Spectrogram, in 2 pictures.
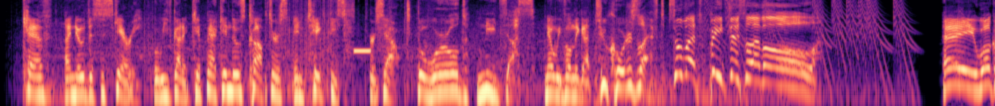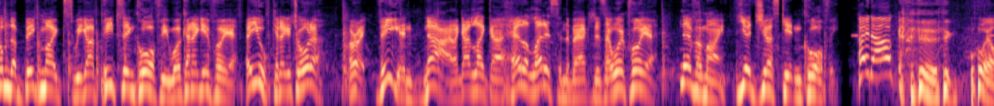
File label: Animation; Animation Demo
